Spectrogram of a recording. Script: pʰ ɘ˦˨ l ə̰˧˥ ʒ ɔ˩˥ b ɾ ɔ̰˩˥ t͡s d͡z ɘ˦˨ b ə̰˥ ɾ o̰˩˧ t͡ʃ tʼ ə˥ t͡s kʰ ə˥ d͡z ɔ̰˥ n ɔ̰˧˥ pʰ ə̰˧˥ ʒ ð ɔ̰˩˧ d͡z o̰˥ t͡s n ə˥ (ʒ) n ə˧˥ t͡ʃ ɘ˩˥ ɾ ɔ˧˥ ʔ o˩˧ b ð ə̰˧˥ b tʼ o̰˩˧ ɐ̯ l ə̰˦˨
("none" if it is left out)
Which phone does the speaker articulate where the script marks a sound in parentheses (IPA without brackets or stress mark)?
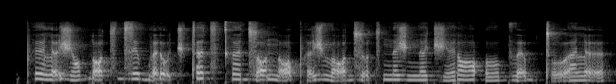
ʒ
